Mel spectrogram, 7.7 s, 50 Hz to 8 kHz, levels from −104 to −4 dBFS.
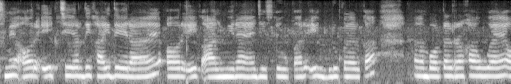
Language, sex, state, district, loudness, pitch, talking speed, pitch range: Hindi, female, Uttar Pradesh, Shamli, -12 LUFS, 245 Hz, 180 wpm, 235-260 Hz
